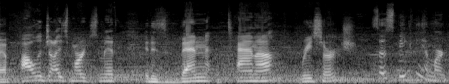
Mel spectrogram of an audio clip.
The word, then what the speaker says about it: Ventana: that I wrote down I kept pronouncing Ventana research incorrectly I said bandana and I said it in front of Mark Smith who had the best accolades at kickoff and here I am butchering the name of his organization so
